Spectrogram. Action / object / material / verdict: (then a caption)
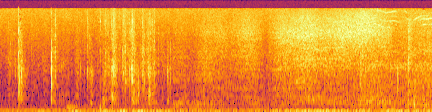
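tap / aluminium aerosol can / aluminium / none. A blue aluminium aerosol shaving foam can, with its bare metal bottom showing, is held in hand and tapped and scratched with short fingernails. Quick, short, dull metallic taps come first, then a soft, bright scratching hiss over a low steady hum.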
